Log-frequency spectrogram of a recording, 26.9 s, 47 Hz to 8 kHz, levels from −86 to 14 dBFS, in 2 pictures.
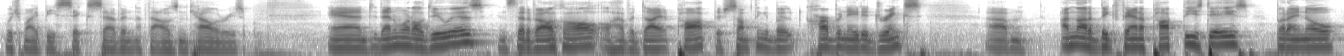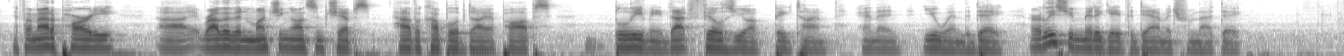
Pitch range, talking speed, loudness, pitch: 95-115 Hz, 185 wpm, -23 LUFS, 105 Hz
